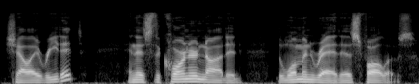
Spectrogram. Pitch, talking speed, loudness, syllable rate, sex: 105 Hz, 200 wpm, -17 LUFS, 5.6 syllables/s, male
